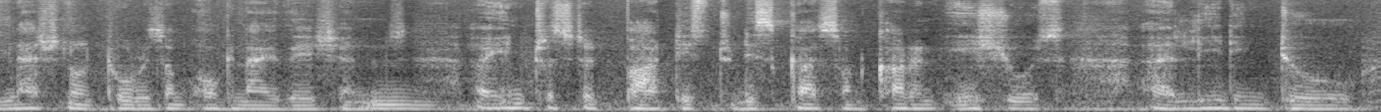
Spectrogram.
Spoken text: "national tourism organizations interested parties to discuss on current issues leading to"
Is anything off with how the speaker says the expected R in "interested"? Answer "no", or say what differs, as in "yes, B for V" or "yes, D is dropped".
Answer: no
